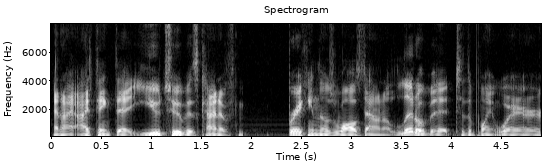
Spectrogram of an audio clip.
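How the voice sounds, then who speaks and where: A man talks at a moderate pace and medium pitch, with fairly even intonation. He has an unremarkable speaking voice. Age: 20s. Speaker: podcast co-host. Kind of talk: casual chat.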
